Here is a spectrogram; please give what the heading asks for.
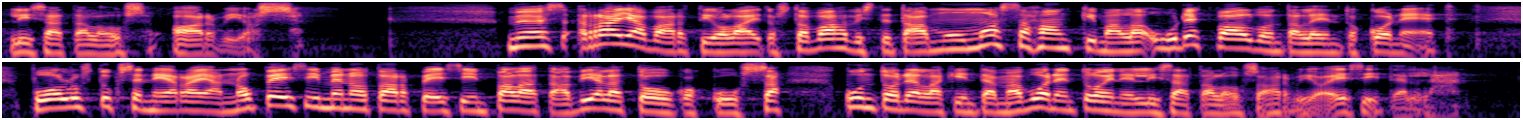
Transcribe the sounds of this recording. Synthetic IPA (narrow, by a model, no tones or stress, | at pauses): lisæt̪ɑlo̞usɑrʋḭo̰sːɑ̥ | myøsrɑjɑʋɑrt̪iolɑjt̪o̞st̪ɑʋɑhʋist̪e̞t̪ɑːmmuːmːuɑsːɑɦɑŋkːimɑlːɑʔuːde̞t̪ʋɑlʋo̞nt̪ɑle̞nt̪o̞ko̞ne̞̰ːt̪puolːˑust̪ukse̞njɑrɑjɑnːo̞pe̞isiːme̞no̞t̪ɑrpe̞jsiːmpɑlɑt̪ɑːʋʋielæt̪o̞wko̞kuːsːɑkunt̪o̞de̞lːɑkint̪æmæʋuode̞nt̪o̞jnelisæt̪ɑlo̞usɑ̰rʋḭo̰e̞sit̪ḛlːæːn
